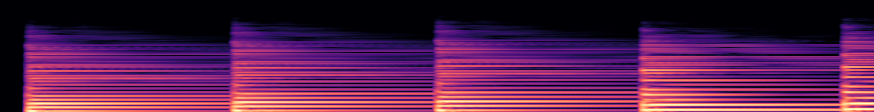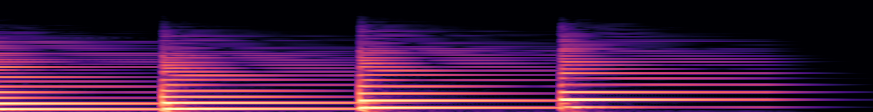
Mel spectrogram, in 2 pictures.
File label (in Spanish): Escala menor harmonica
